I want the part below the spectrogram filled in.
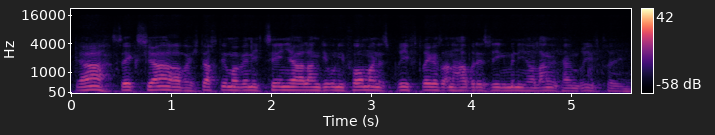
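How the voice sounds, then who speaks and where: An actor playing a desperate, bitter young soldier back from the war in a German radio drama, anguished and intense. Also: male voice, on the high side, fairly even intonation, fast, muffled recording, lightly acted. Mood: bitter, sardonic.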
